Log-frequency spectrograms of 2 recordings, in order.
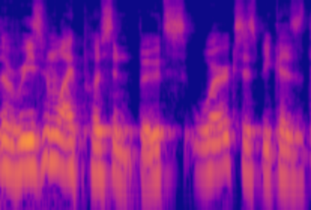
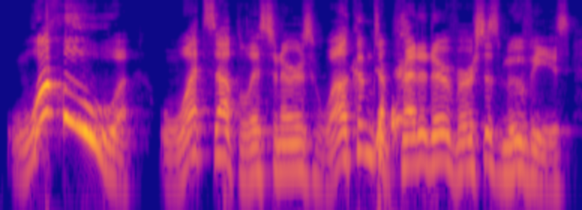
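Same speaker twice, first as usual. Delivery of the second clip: Mario; 3 semitones higher, 11 dB louder than usual. Acted. Host opening the podcast as the game hero, exuberant Mario voice. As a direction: belt it out as a cartoon plumber. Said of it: "my Mario voice".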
